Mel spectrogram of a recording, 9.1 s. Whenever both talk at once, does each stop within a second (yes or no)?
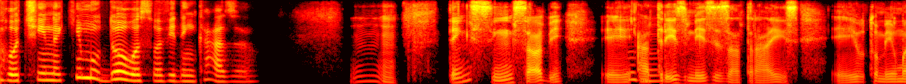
yes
